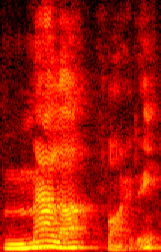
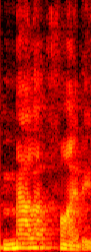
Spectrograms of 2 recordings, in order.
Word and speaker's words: mala fide: look at it um the pronunciation is mala fighting in both British and American English so that's why I prefer the British pronunciation because there's a nice Civic between boner Heidi and Mala fighting whereas in American English you say bona fide and then Mala fighty so you see there's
